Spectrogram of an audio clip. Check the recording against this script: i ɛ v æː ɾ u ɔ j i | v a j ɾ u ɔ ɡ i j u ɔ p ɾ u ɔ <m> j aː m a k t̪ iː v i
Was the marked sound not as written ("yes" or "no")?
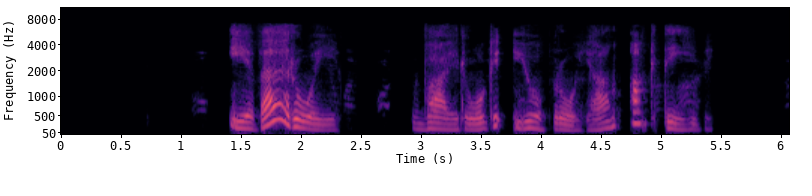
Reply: yes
